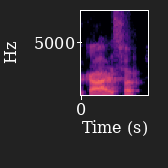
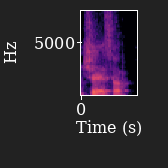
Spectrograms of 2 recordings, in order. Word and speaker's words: Caesar: tedesche o inglesi tendenzialmente si usa la pronuncia scientifica, cioè loro leggono comunque Caesar e non Cesar, mentre noi a scuola in Italia utilizziamo la pronuncia ecclesiastica, però insomma a me non dispiaceva come risultato.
